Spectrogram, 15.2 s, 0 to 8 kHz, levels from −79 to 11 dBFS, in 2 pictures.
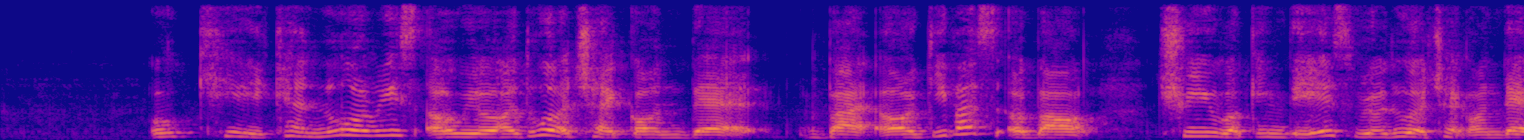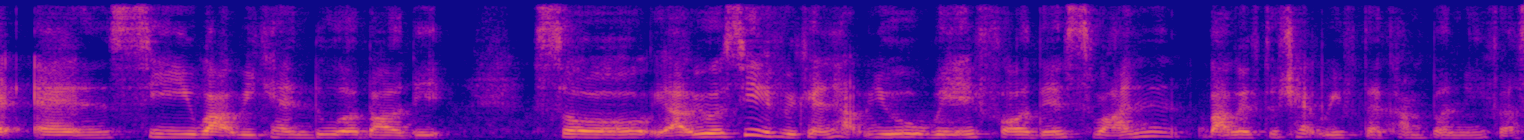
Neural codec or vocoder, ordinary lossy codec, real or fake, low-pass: codec, 16 kHz, 4.8 kbps, FACodec; none; fake; none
